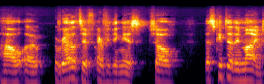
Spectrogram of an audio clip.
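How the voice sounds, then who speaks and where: A man speaks with a bright, sharp tone and a Dutch accent. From Netherlands. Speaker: composer and conductor. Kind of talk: video call talk. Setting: video call.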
